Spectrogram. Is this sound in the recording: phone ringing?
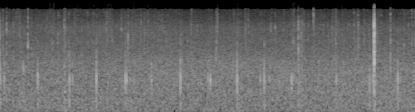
no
